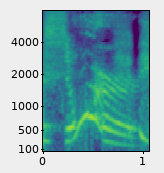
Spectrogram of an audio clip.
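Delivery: high, bright little "Sure."; perky quote. Retold or imitated. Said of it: "And she was like".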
